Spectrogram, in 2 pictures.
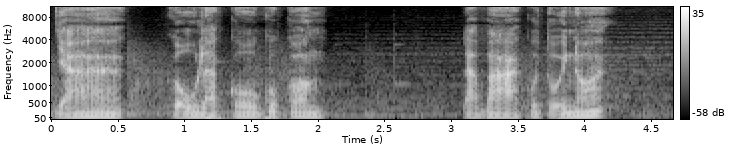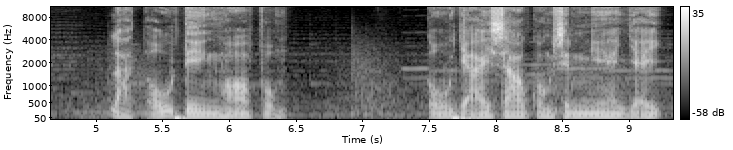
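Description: A calm, deferential woman answers her elder softly and slowly, as a man puts her on in a low voice. Faint music plays behind. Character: calm, respectful middle-aged woman.

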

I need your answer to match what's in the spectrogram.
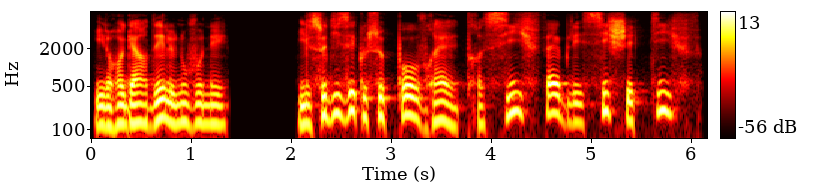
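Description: A woman narrating a novel as an audiobook reader, in measured, even storytelling. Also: a bass voice.

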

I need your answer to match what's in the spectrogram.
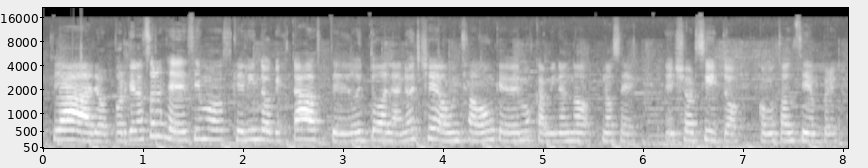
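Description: In a naturalistic radio drama, a young adult woman with an Argentine accent plays a student venting to a friend, sounding exasperated, indignant and sarcastic in colloquial speech. Her voice is fairly high and sharp, with level tone and moderate pace. She barely pauses, and soft music plays in the background.

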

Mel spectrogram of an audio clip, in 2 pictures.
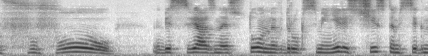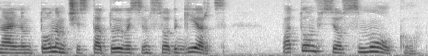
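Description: Expressive woman narrating a story. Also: mid-range voice. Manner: lively, expressive reading. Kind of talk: audiobook narration.

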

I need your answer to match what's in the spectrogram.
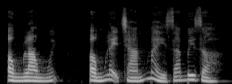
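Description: A woman voicing a young woman who is the blunt, worried best friend, talking fast and scolding. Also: fairly low pitch, husky.

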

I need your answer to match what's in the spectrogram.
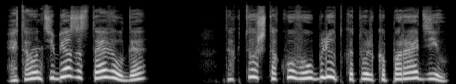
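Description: A woman's voice: high-pitched, lively intonation, a little fast, darkish tone, breathy edge, no room sound, studio quality, pitched above the performer's own voice. Woman doing an outraged, protective girlfriend. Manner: angry, swearing, outspoken. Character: indignant protective female friend, young adult.

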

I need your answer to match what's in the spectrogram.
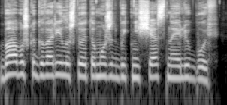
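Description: A woman voicing a tender, brooding young stepbrother in a murmuring, lowered voice, in a romance audiobook. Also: steady tone, brisk, no room sound, clean studio sound, natural voice. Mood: earnest.

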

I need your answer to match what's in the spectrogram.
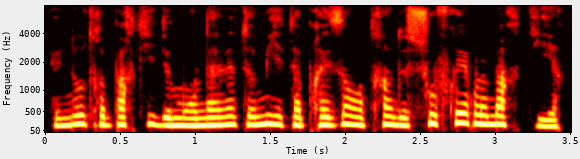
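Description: A tender, worried young man in a spoken novel, voiced by a male reader. The voice is warm and slightly husky, dry and close. He pleads gently and earnestly. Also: high-pitched, level tone, brisk, no echo, highs cut off, voice pushed up. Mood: teasing.

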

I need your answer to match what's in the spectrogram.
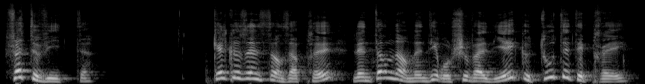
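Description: A man narrating an adventure audiobook in an expressive, dramatic reading style. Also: sits high, moderate pace. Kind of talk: scripted narration.

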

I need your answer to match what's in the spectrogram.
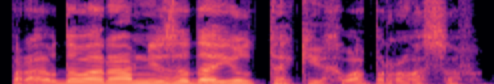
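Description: A man's voice: sits high, wildly swooping pitch, normal speed, a bit bright, no room sound, studio quality, pitched above the performer's own voice, exaggerated voice. Man playing a stern, proud dwarf king. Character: proud, wrathful dwarf king, stubborn and grim.

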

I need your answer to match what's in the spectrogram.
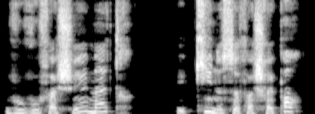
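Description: A woman voicing a sly young male farmhand who answers his master calmly and mockingly in a folk tale. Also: mid-range voice, normal speed, dry recording, studio quality, natural voice. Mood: impatient, mocking. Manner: calm and mocking.

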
